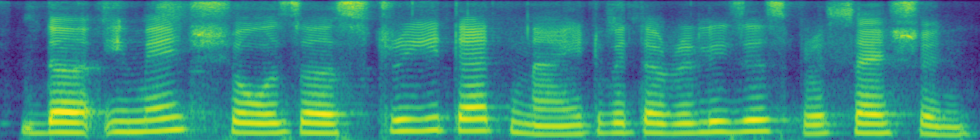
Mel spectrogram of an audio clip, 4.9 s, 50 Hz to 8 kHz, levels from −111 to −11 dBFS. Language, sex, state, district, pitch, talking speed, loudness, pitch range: English, female, Gujarat, Valsad, 210 Hz, 135 wpm, -16 LUFS, 200-235 Hz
